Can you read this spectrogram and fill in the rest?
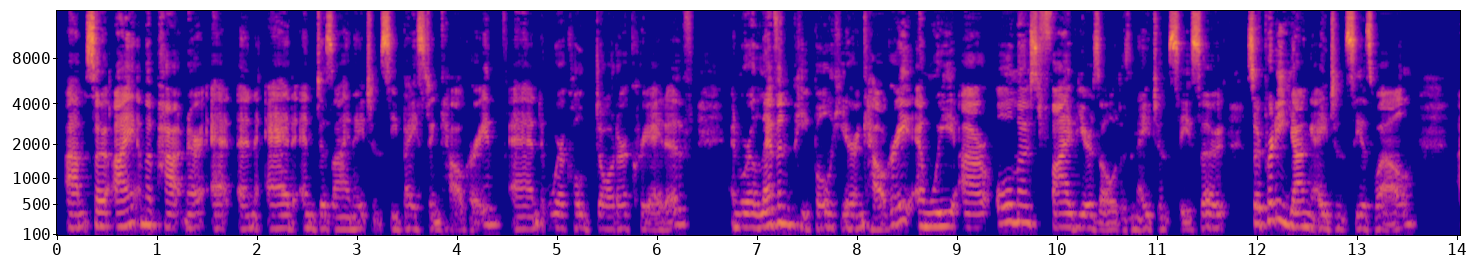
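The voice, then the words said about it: Slightly unusual New Zealand-tinged accent. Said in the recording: “I was born in Canada, but grew up in New Zealand, hence the slightly strange accent”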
